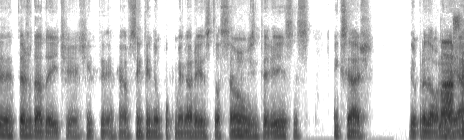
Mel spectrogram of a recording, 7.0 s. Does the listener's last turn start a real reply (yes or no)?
yes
